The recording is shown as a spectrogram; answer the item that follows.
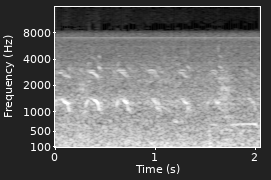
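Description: Gulls calling in a rapid series of short, repeated cries, faint over a low background hiss, thinning out towards the end.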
